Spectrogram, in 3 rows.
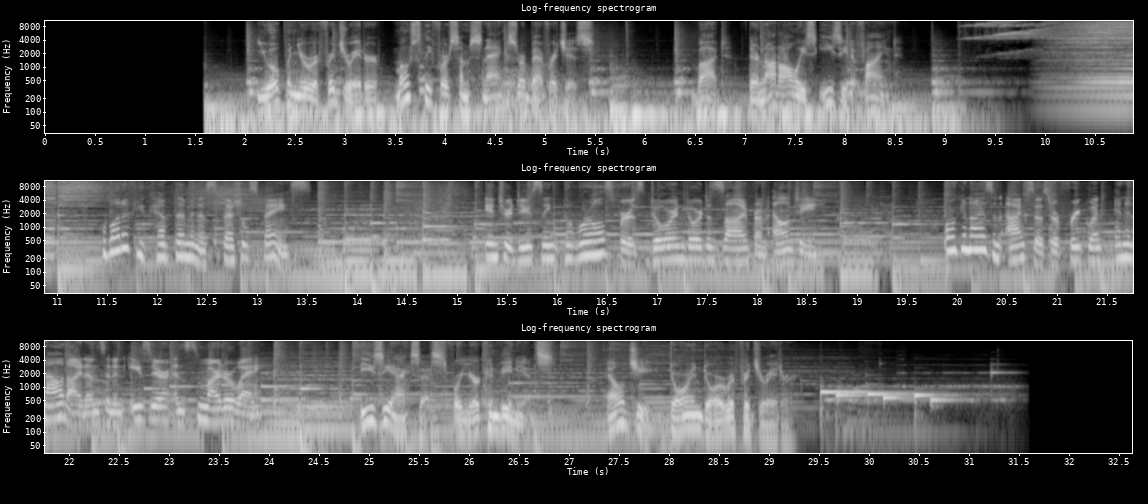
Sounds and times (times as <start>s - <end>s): Music: 1.6s - 31.6s
Speech: 2.1s - 5.5s, 6.5s - 8.6s, 11.5s - 13.5s, 15.3s - 18.7s, 19.9s - 23.9s, 24.9s - 26.8s, 27.4s - 29.3s.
